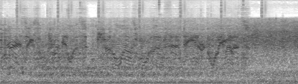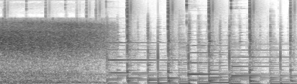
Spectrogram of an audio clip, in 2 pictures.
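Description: A loud, steady airplane engine roars for about six seconds, then cuts off and gives way to upbeat music with punchy beats.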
